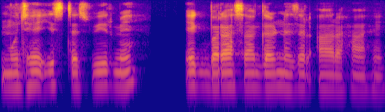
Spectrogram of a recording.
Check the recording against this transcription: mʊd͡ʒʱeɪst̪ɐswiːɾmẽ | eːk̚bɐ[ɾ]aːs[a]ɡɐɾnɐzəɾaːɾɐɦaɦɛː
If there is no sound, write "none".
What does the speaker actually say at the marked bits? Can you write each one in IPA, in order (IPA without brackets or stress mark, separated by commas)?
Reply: ɾ, a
